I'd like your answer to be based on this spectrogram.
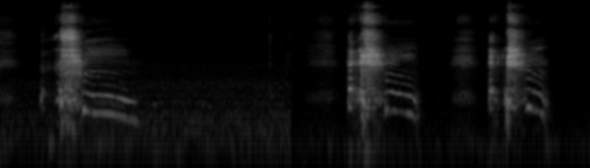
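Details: Woman sneezing with a winter cold: three sneezes, each a quick inward catch of breath then a loud voiced burst.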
